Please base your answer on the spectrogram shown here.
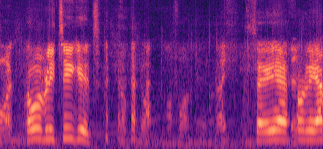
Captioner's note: laughter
